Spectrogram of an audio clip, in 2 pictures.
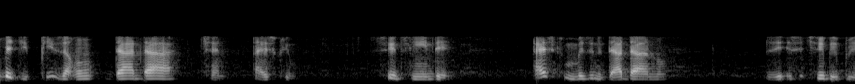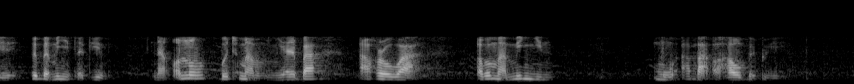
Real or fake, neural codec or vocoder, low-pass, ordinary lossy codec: real; none; 3.6 kHz; none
